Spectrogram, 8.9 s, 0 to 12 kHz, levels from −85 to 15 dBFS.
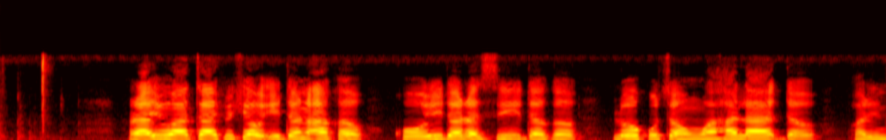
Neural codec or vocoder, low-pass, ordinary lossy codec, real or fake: none; 7.2 kHz; none; real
